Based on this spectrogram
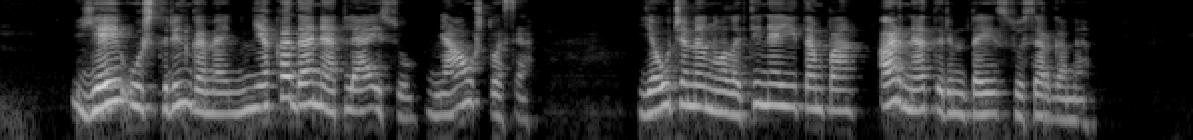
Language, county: Lithuanian, Tauragė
